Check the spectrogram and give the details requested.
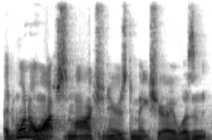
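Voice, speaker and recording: A man co-hosting a live stream, reading out chat and joking in a dry, low-key way. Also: quick pace, gravelly. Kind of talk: casual chat.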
